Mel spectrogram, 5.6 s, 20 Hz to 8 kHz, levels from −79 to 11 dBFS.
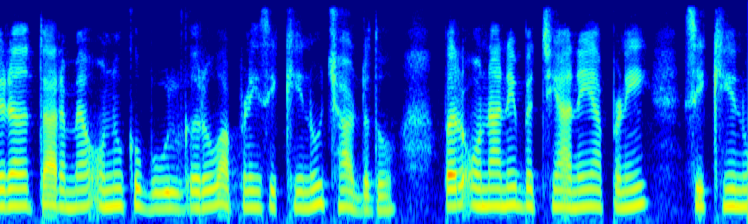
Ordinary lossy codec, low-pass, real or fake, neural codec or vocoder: none; 7.2 kHz; fake; codec, 16 kHz, 1 kbps, X-Codec, WavLM features, trained on Multilingual LibriSpeech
